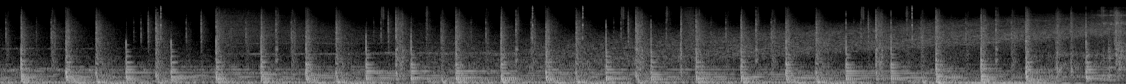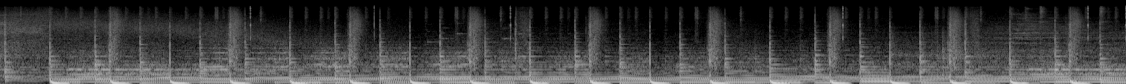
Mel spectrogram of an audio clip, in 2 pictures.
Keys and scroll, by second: 17.4 KP_2, 17.6 KP_5, 18.1 Return.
